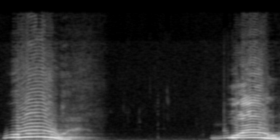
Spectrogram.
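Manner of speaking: loud high whoops of joy; whooping at the speed test; cheering. Acted. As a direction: celebrate like your team scored. Celebrating the fast internet.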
